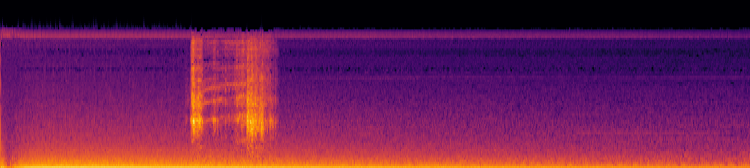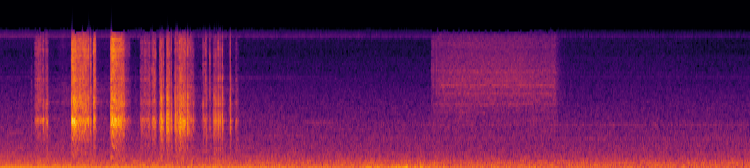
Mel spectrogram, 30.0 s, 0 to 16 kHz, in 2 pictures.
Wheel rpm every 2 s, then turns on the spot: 0, 20, 70, 0, 0, 0, 0, 0, 10, 20, 0, 0, 0, 0, 0.
18-20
